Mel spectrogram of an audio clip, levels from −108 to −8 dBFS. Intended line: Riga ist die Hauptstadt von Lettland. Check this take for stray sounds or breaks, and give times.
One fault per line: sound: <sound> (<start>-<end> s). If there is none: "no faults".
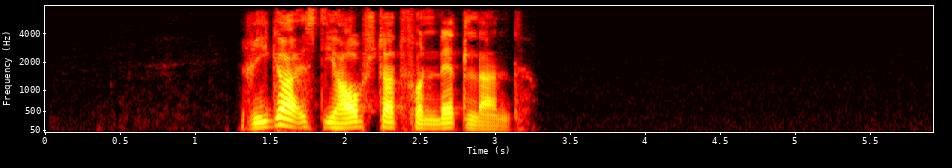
no faults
